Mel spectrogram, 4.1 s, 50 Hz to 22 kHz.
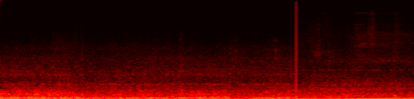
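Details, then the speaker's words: Rover Streetwise 2.0 turbo diesel, window open while manoeuvring at low speed: low, steady, agricultural diesel clatter, even and pretty smooth; owner notes it is a bit juddery at idle and suspects an engine mount: normal diesel engine running. "So manoeuvring at low speed, the engine does sound. I've got the window open deliberately, hoping that you can hear the agricultural sound of the engine, but it's pretty smooth."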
